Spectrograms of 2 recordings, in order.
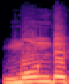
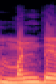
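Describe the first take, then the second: First: The first vowel is a rounded 'o' sound. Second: The first vowel is a short 'uh' sound. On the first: The speaker calls it wrong. "मोंडे थोड़ी होता है" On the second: The speaker calls it right. "मंडे बोलते हैं"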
